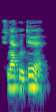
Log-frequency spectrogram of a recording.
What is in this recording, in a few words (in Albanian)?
cheers, albanian gheg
